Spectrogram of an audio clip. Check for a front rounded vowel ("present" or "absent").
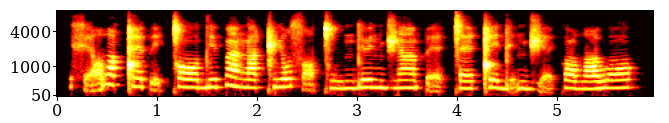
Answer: present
